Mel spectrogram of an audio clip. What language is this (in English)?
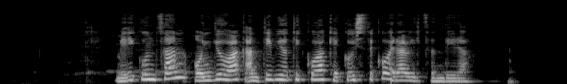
Basque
